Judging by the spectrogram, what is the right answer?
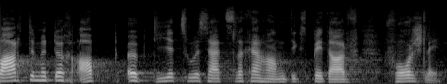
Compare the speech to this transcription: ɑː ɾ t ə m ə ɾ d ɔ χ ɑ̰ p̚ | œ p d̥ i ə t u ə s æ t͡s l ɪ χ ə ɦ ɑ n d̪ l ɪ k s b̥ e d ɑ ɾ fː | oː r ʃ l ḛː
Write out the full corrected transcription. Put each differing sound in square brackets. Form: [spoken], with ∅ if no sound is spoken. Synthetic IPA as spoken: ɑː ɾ t ə m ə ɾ d ɔ χ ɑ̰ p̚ | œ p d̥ i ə [t͡s] u ə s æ t͡s l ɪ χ ə ɦ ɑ n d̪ l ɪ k s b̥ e d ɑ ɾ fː | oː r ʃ l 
